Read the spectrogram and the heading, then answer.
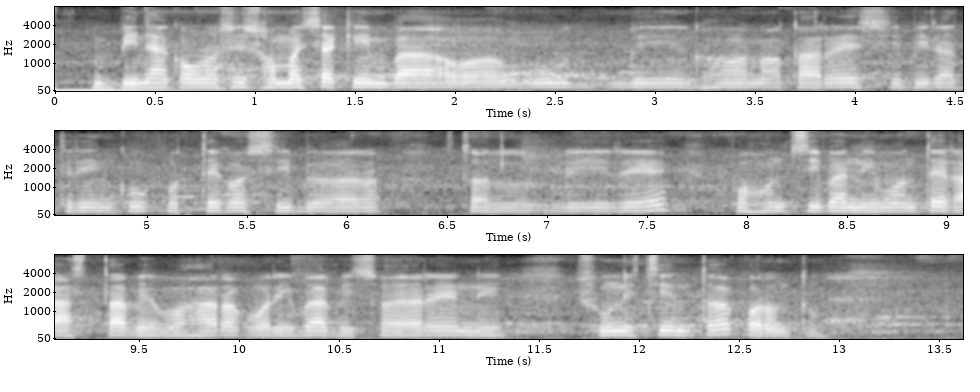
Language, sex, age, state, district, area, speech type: Odia, male, 30-45, Odisha, Malkangiri, urban, read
